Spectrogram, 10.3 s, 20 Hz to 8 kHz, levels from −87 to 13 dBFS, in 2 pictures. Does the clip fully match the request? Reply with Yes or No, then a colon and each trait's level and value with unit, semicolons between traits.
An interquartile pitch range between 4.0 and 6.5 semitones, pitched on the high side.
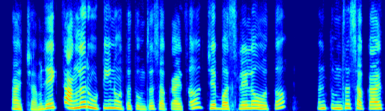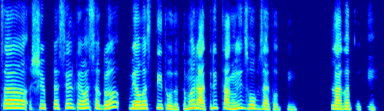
Yes: average, 4.3 semitones; high, 235 Hz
